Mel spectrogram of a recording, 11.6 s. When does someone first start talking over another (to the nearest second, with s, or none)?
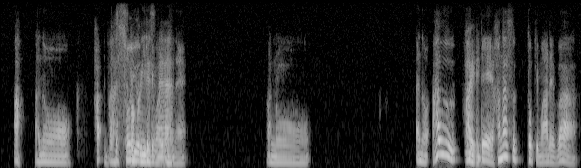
2 s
